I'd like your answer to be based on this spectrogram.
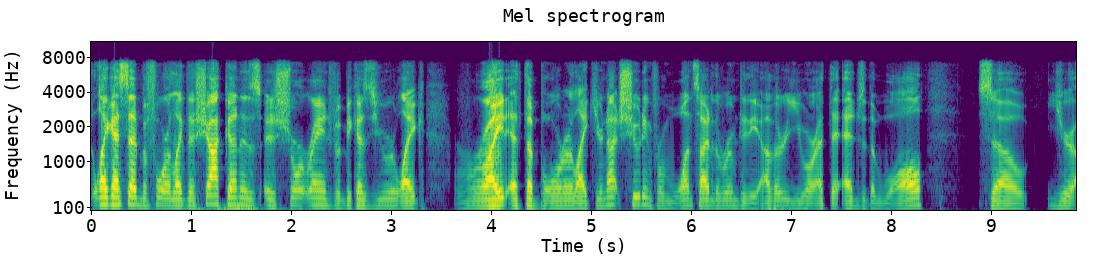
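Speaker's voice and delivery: ordinary talk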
